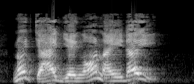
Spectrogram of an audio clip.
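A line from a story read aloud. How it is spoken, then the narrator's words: Loud clamorous shout. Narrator (Vietnamese): chiếc bóng kia mồm quát lên inh ỏi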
